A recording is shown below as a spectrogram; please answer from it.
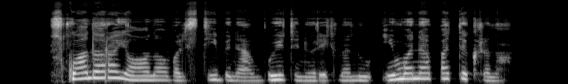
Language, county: Lithuanian, Kaunas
